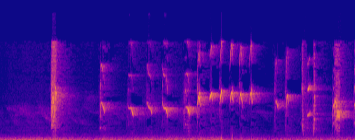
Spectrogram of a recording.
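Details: Fast, sharp song of a kolibri ninja sunbird (Konin) meant as a lure: a quick sequence of high chirps and squeaky notes, rising in density toward the middle, over a low background hum.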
